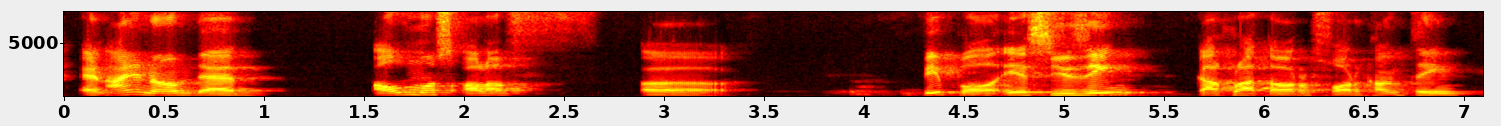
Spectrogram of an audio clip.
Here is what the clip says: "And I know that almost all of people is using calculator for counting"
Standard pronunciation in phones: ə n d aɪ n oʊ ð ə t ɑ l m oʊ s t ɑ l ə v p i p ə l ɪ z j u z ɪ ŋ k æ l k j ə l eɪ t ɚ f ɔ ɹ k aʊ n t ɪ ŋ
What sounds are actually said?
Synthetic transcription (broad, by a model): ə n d aɪ n oʊ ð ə t ɑ l m oʊ s t ɑ l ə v p i p ə l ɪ s j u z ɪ ŋ k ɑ l k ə l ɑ t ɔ f ɔ ɹ k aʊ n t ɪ ŋ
